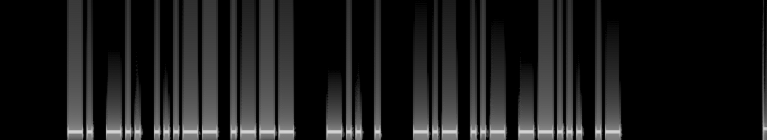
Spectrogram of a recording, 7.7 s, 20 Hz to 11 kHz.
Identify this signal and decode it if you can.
Morse code, heard as a keyed tone, about 25 wpm, 700 Hz. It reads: ND3J DE KU7A
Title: USA Callsign DE Callsign - 4 Characters - 25wpm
